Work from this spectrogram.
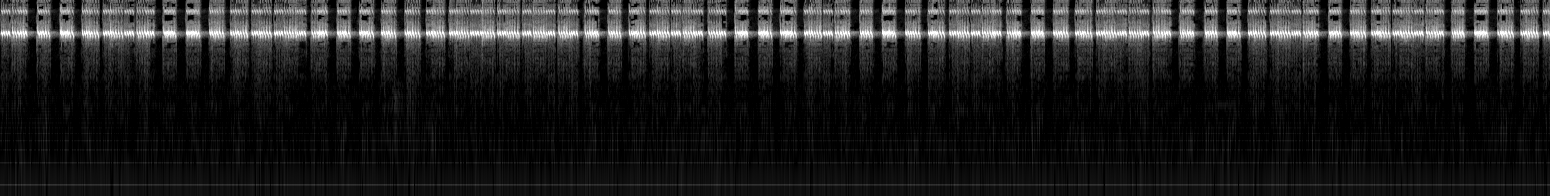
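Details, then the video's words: Pair of crickets producing continuous stridulation: rapid, shrill pulsed chirps packed closely together, over two per second, nearly unbroken across the stretch, clean background without other noise. "Two Crickets Chirp Sounds"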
